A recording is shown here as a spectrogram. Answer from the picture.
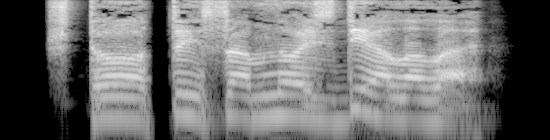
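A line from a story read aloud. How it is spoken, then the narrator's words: Losing control, shouting, growling. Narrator (Russian): Сорвался на крик и зарычал, лишаясь самообладания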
